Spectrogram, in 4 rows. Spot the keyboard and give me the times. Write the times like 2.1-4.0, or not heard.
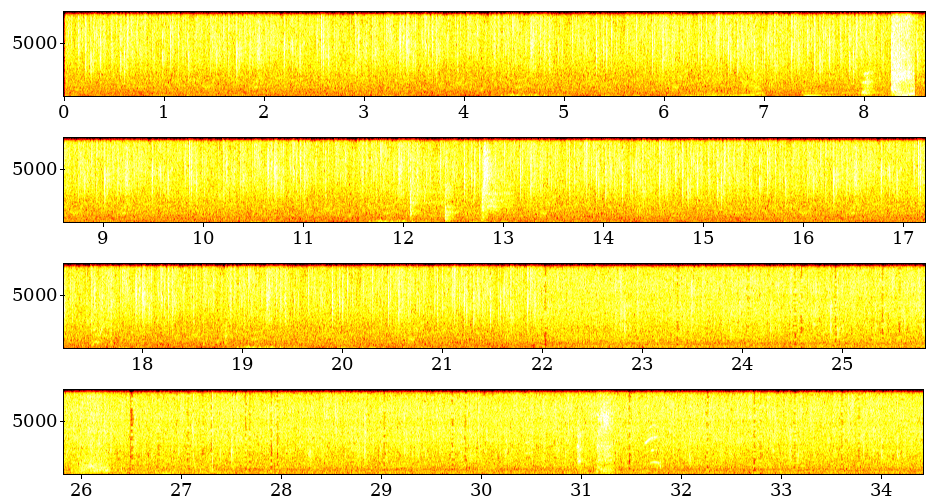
not heard.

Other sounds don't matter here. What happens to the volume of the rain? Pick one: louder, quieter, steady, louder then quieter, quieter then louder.
steady.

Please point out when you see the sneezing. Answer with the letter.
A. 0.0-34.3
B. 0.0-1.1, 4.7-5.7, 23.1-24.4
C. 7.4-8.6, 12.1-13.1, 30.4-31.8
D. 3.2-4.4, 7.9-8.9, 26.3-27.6
C.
